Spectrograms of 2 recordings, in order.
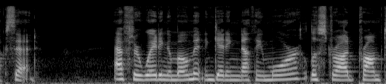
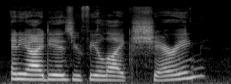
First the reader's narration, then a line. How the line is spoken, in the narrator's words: John bit his lip to hold in a chuckle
